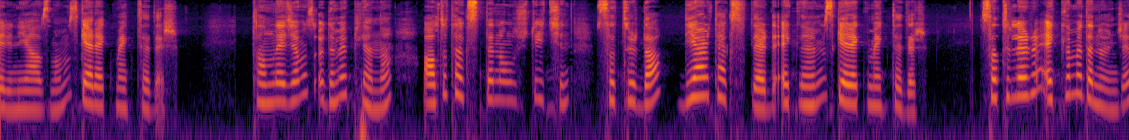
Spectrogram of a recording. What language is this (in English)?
Turkish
